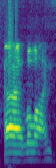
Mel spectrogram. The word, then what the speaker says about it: Lalande: Lalande, but...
